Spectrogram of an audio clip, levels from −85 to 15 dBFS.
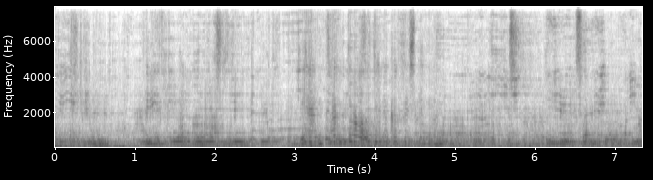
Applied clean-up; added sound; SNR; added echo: neural separator model SepFormer DNS4.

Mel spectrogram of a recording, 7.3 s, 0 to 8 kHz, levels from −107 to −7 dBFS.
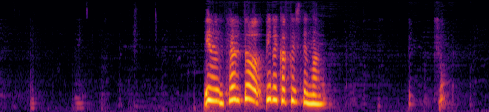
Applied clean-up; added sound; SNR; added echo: neural mask model DeepFilterNet 3.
